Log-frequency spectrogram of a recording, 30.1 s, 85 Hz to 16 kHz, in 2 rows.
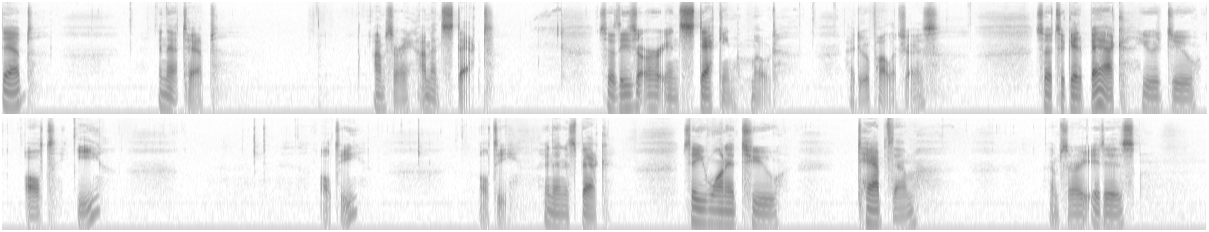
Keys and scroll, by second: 1.6 alt+s, 10.1 alt+a, 11.8 alt+a, 16.0 alt+e, 18.7 alt+e, 20.8 alt+e, 28.3 alt+t.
